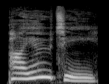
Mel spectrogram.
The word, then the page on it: peyote: British English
